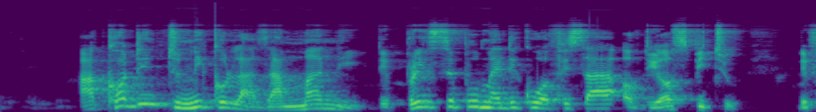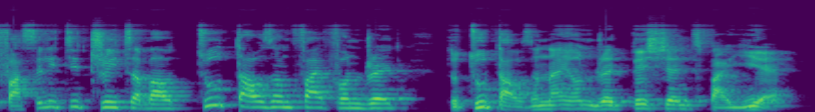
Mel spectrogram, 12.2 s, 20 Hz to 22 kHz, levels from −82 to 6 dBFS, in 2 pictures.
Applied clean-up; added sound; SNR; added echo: none; none; none; none.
